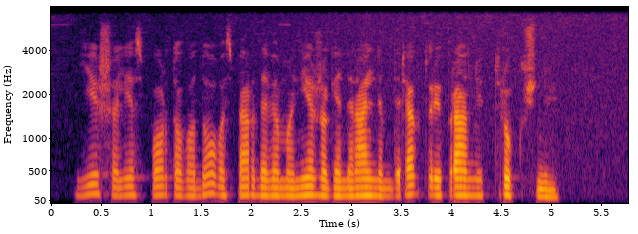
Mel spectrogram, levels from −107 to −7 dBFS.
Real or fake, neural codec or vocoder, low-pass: real; none; 7.2 kHz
